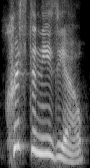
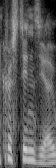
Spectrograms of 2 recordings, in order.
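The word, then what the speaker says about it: Christinzio: I'm going to try and pronounce his name. His name is Brian Cristinizio, I believe. Cristinzio. See, I said it wrong. Brian Cristinzio, which is, I don't think you're the first person to have trouble with that.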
